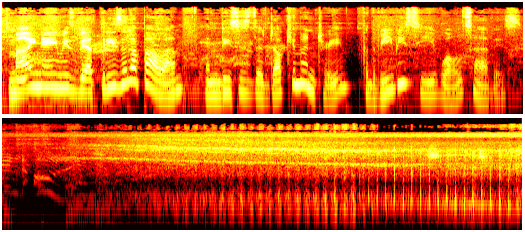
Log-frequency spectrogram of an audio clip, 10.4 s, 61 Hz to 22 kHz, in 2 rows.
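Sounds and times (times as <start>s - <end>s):
speech: 0.0s - 5.2s
helicopters roaring over jungle and rice paddies in Vietnam during the war: 6.0s - 10.3s.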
